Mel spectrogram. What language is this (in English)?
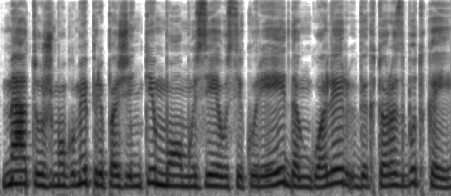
Lithuanian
